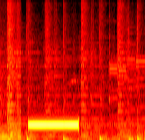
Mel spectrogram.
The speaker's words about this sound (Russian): И прямо сейчас мы в прямом эфире позвоним кому-то из жителей города на Неве. Итак, набираем номер телефона.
